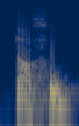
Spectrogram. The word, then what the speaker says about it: tough: ठीक है, अब देखें प्रोनाउंसिएशन। TOUGH टफू, ROUGH रफू, COUGH कफ, SLOUGH स्लफ।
